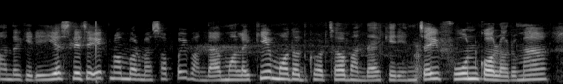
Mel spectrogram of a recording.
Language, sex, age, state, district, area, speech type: Nepali, female, 18-30, West Bengal, Jalpaiguri, urban, spontaneous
